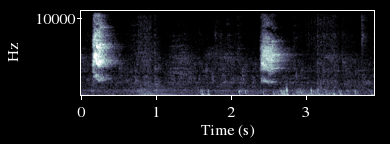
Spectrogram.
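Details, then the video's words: Double-collared seedeater, loose rather than caged, asking to mate, gives two sharp, high, bright chirps roughly two seconds apart, with quiet low knocks and rustling between them. "Pedindo gala"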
